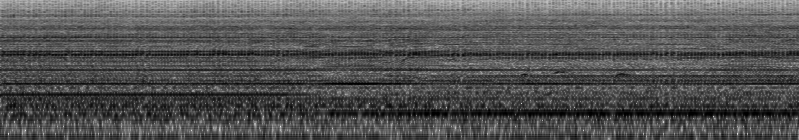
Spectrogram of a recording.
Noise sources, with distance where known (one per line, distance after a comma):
rock drill, near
